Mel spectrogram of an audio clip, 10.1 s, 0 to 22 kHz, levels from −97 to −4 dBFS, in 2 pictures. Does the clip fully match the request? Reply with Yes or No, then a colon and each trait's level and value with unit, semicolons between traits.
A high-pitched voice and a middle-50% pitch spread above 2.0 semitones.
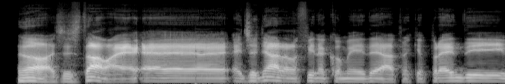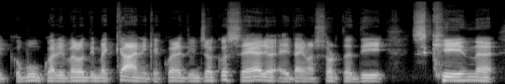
No: low, 105 Hz; narrow, 2.5 semitones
